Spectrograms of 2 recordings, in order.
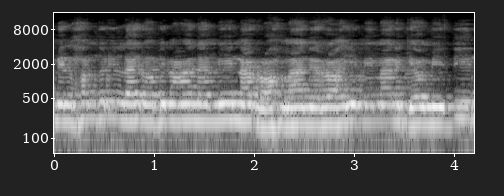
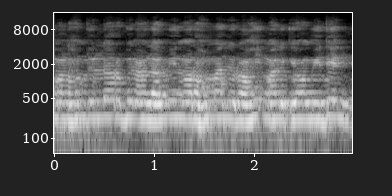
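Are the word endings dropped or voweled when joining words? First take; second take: voweled; dropped. First: Words run together with endings voiced with vowels. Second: Words run together but endings are cut silent. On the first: The speaker calls it right. "Kalau wasol-wasol hidupin tadi" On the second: The speaker calls it wrong. "kan wasol terus apa? Tapi mati. Salah juga"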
